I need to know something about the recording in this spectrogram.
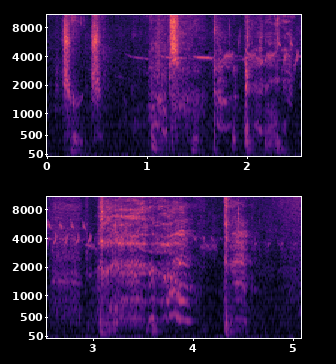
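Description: A woman laughs softly nearby.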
